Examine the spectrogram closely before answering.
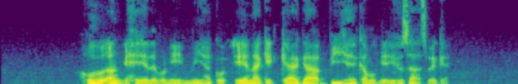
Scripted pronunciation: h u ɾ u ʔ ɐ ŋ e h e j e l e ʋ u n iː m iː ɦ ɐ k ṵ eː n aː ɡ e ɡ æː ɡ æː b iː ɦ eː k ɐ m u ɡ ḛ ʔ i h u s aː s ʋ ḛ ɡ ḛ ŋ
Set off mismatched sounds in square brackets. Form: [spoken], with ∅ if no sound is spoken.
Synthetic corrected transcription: h u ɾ u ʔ ɐ ŋ e h e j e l e ʋ u n iː m iː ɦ ɐ k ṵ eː n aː ɡ e ɡ æː ɡ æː b iː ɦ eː k ɐ m u ɡ ḛ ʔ i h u s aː s ʋ ḛ ɡ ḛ ŋ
